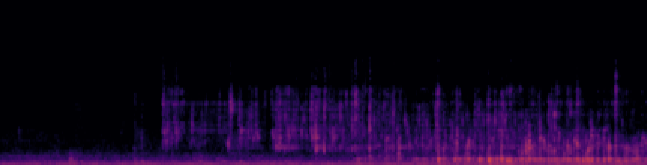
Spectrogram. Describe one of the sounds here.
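Tea pours and splashes into a glass cup.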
